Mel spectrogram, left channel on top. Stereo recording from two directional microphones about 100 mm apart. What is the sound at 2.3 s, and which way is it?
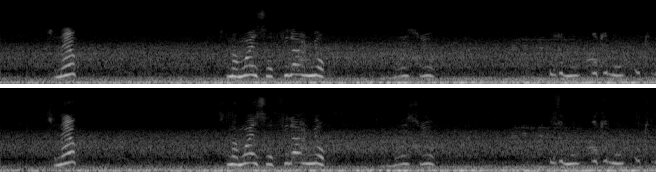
Speech, 65° right (ahead or behind).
